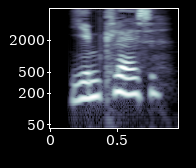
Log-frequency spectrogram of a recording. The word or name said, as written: hjemklasse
